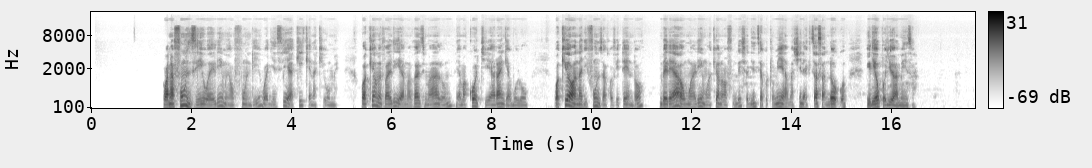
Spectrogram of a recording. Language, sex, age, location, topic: Swahili, male, 25-35, Dar es Salaam, education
